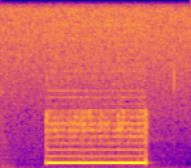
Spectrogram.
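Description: A single telephone ringback tone on an outgoing mobile call with poor coverage: a steady, buzzy mid-pitched tone lasting about one second, heard alone over faint background hiss.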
